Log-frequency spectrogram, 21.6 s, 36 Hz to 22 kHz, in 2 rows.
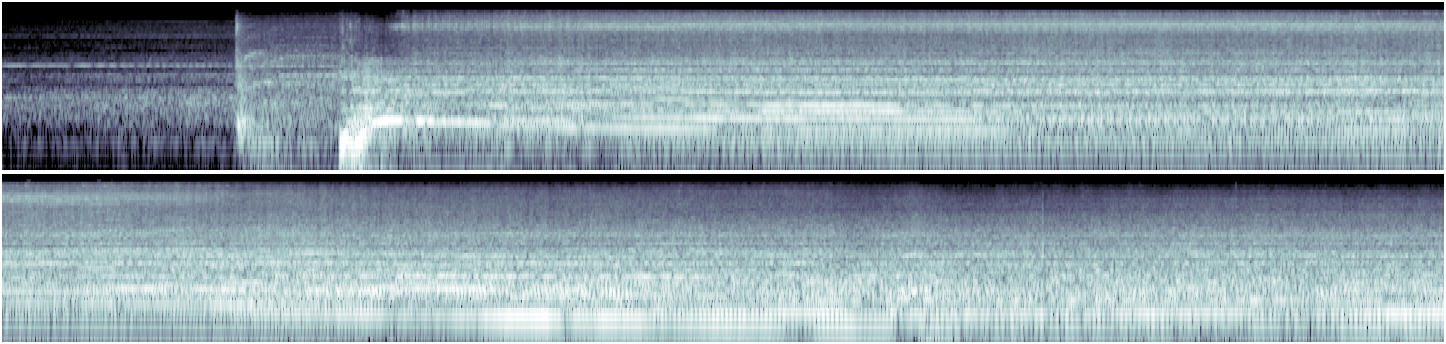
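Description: Lamborghini Veneno Roadster's V12 starting up: a click, then a short crank and a loud bark about two and a half seconds in as it catches, after which it settles into a steady idle that drops a little in pitch over the next few seconds.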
